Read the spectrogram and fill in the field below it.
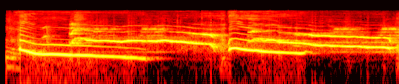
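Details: Milly, a pet Border Terrier, howls when the phone rings: two long, tonal howls, the first sliding downward and fading, the second starting high after a brief break, wavering, then gradually dropping in pitch.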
